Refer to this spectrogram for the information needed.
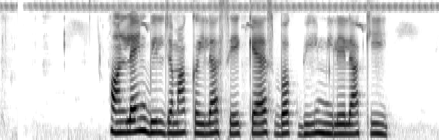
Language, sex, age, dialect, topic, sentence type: Bhojpuri, female, 18-24, Southern / Standard, banking, question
